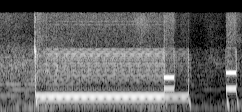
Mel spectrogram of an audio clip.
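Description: A steady telephone dial tone hums for over a second, then two short, bright keypad beeps sound as a number starts being dialed. No one speaks.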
